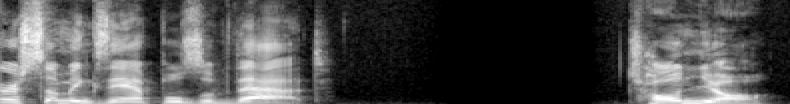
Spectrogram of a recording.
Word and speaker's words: 전혀: some examples of that chonyo is pronounced closer to tonyo not chanyo ure is pronounced as ure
